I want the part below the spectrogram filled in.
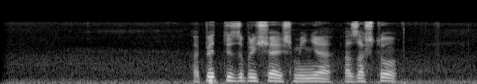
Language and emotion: Russian, angry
